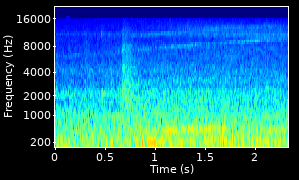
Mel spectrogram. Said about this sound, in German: Hier nerven gerade mal wieder die vielen Busse mit ihren scheiß Diesel gestanden.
